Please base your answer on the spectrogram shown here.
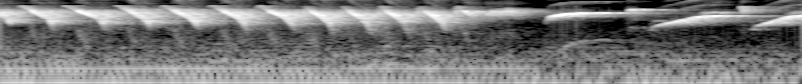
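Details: Canary in breeding condition, singing to trigger other canaries to sing: about two seconds of loud, rhythmic descending trill notes, then a run of high whistles and upward-sweeping slurs.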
